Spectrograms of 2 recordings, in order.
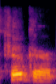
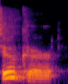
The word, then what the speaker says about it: Cuker: So my name, Cuker, it's most people pronounce it as Cuker, but it's Cuker. Oh, yeah? Which you probably recognize as a version for sugar, right?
